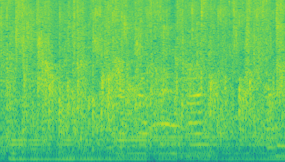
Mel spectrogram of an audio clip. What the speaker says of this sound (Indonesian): Mari kita memuji Tuhan dengan memberi tepuk tangan.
